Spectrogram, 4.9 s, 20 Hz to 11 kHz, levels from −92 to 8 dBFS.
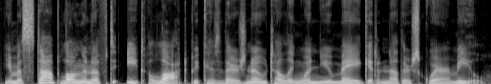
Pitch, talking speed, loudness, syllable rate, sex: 185 Hz, 245 wpm, -19 LUFS, 6.1 syllables/s, female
